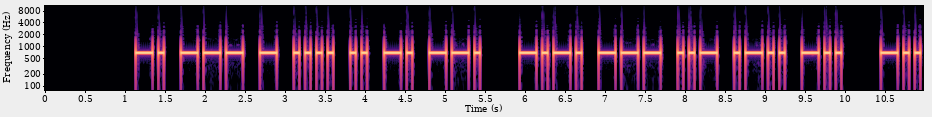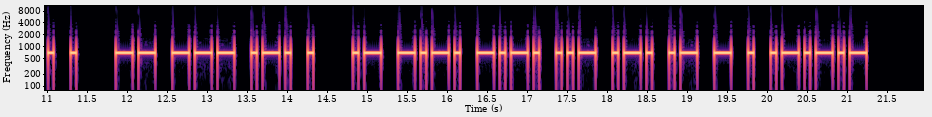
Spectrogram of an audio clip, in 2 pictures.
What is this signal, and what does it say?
Morse code, heard as a keyed tone, about 17 wpm, 700 Hz. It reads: NOTHING COULD BE MORE ACCURATE.
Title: Sentences from Top 1200 Words 17wpm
